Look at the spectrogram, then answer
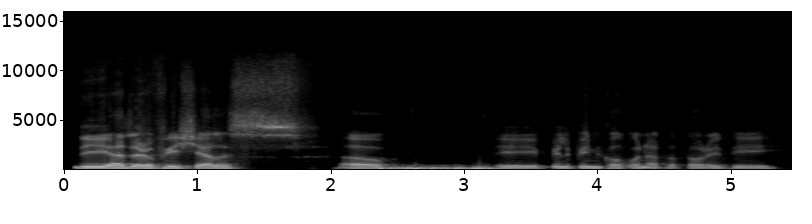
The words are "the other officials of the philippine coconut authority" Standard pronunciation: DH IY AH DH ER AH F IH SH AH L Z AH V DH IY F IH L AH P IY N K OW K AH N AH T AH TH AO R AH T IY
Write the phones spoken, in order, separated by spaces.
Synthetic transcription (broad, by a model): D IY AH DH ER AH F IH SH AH L S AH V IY P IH L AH P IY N K OW K AH N AH T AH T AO R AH T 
